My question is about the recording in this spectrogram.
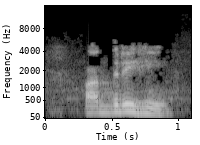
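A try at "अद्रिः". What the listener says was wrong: অদ্রিহি, ঠিক একদম।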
